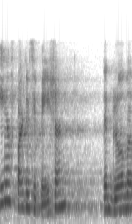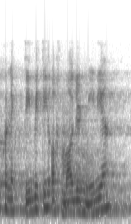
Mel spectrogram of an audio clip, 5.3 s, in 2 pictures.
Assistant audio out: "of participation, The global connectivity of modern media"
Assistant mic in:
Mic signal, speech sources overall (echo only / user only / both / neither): echo only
